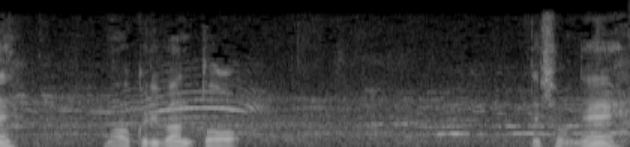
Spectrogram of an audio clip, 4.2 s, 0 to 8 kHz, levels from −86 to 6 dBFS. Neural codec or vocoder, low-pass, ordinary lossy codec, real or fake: none; 7.2 kHz; none; real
